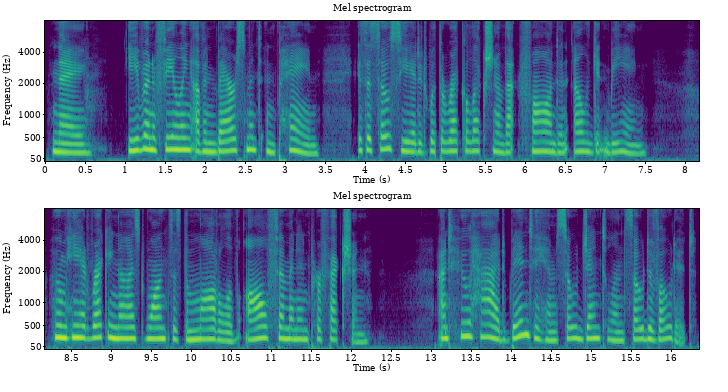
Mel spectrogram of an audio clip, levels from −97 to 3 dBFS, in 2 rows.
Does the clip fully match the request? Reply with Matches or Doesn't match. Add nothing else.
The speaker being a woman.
Matches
